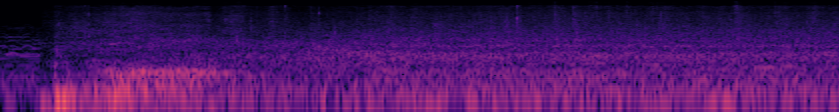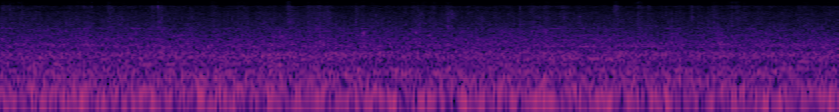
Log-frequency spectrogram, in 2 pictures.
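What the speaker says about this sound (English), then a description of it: "Oh wow, it's raining outside. Hold up, you guys gotta hear this" Steady rain falls outside, a dense continuous hiss of drops on surfaces heard close and fairly loud, with a brief thump at the start and no talk.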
